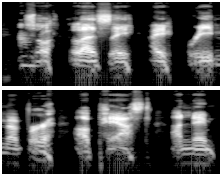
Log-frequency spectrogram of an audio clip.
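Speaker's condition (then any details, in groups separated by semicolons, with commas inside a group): Traumatic brain injury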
